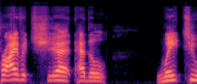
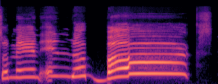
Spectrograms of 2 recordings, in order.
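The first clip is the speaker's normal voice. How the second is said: drawn-out tease; 12 semitones higher, much slower than usual. Acted. Teasing a segment title.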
